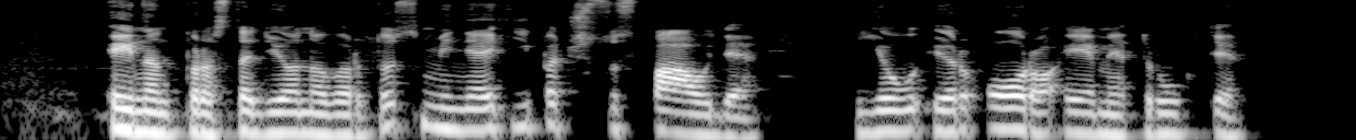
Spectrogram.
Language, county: Lithuanian, Panevėžys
